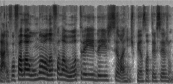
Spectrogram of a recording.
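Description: This woman has a normal speaking voice with a fairly high pitch. Her intonation is lively. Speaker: guest. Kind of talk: casual chat. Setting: video call.

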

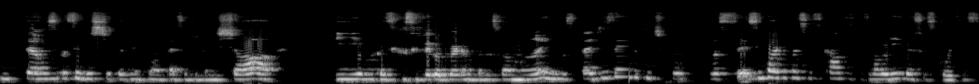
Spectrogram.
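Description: At a very fast pace, a woman speaks in a high pitch with big swings in loudness. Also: fairly even intonation. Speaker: fashion designer. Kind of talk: casual interview.

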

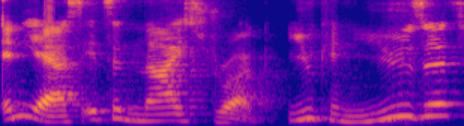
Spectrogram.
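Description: A man with a Portuguese accent speaks with lively intonation. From Brazil. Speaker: yoga teacher. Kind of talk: casual chat.

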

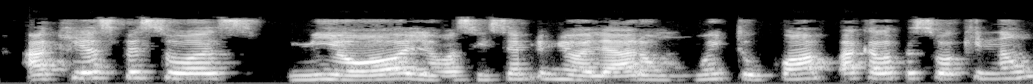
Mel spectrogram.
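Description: In an ordinary speaking voice, a woman talks fairly slowly at a fairly high pitch that varies in an ordinary way. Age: 30s. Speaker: lawyer. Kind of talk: interview.

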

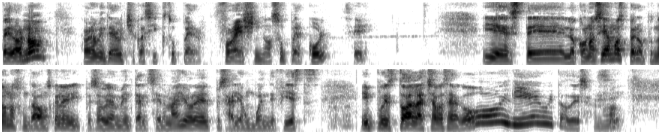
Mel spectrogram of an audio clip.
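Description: With a plain, everyday voice, a man talks at a fairly quick pace and medium pitch, with ordinary pitch variation and big swings in loudness. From Mexico, Hidalgo (Tulancingo). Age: 20s. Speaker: university communication student. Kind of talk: casual chat. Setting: host's home, filmed video podcast.

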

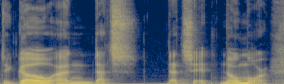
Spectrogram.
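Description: The recording is very clean, with a silent background. A man speaks at a fairly slow pace. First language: Spanish. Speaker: podcast host. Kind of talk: casual solo talk. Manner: halting.

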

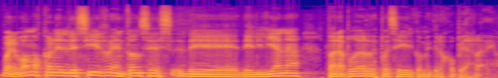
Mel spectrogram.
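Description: On a very clean recording with a silent background, a man speaks at medium pitch and a moderate pace, his tone dark and mellow and his intonation lively. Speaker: radio host. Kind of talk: casual chat.

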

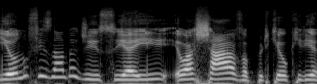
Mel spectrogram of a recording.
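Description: A woman with a plain, everyday voice talks at a moderate pace and a fairly high pitch. The recording is very clean, dry and close, with no echo and a silent background. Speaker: journalist and TV presenter. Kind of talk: casual chat.

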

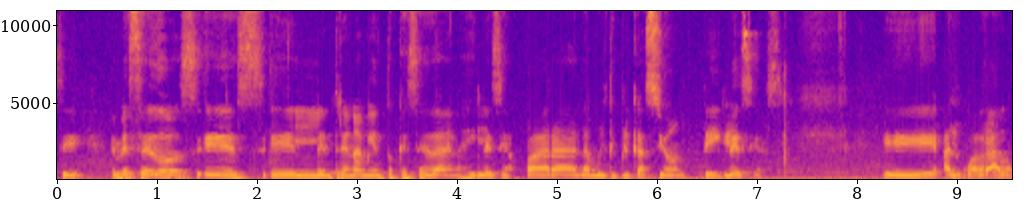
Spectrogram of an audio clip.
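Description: The speech moves at a very slow pace with fairly even intonation. Audible room echo and noticeable background noise come through. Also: woman, medium pitch for a woman. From Honduras. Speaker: missionary ministry worker. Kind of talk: podcast interview.

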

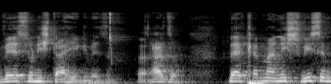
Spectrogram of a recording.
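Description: The speaker is a man with medium pitch. He speaks in a Kurdish accent. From Iranian Kurdistan (Sanandaj). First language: Kurdish (speaking German). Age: 60s. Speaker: café owner. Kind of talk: interview.

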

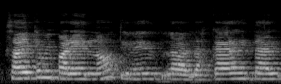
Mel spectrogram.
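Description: A woman's high voice comes through audible room echo and noticeable background noise. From Venezuela, Caracas. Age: 30s. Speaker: podcast co-host. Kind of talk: casual chat. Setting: at co-host's home.

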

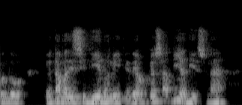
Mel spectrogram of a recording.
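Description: Here is a man with an unremarkable speaking voice, talking at a fairly quick pace with lively intonation. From Piracicaba, interior of São Paulo. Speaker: retired footballer. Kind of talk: interview.

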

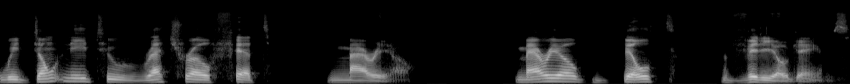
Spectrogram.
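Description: A man with a New Jersey accent and a medium pitch speaks at a very slow pace, with lively intonation and long, frequent pauses, in a dry, close sound with no echo. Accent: New Jersey American. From New Jersey, US. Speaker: podcast host. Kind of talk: casual chat.

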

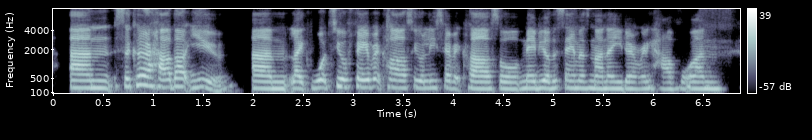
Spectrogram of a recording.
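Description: A woman talks in a plain, everyday voice at a medium pitch. Her pace is fairly quick. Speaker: podcast host. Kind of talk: casual chat.

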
